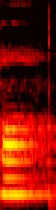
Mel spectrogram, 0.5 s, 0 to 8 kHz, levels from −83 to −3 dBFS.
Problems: background sounds at intervals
